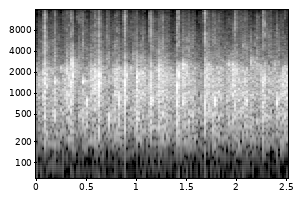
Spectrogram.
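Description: Steady applause from an audience welcoming Congressman Jim Jordan, a dense wash of many hands clapping with no pauses, holding at an even level throughout.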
